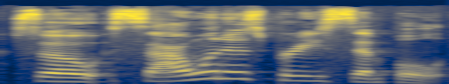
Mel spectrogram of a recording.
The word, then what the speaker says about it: Samhain: And if you've never seen how Samhain is spelt, you would not even know that the word is Samhain because it is spelled S A M H A I N, which looks like Sam Hain.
